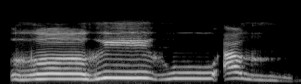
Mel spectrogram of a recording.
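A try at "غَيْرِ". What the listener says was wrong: kurang ke atas sedikit makhrajnya dia iltibas dengan harfu kha. Dia bercampur sedikit dengan harful kha. Gha gha ghawiru ar.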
